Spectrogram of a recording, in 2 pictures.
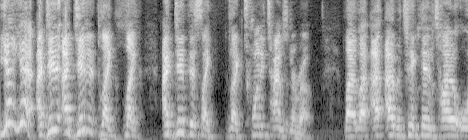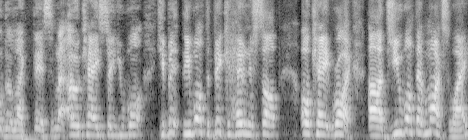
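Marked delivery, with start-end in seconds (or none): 6.7-11.7 put-on English accent. Retelling taking a customer's whole order, in a put-on English accent. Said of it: "start talking with an English accent".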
